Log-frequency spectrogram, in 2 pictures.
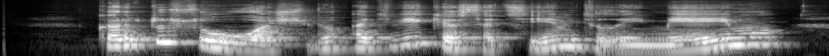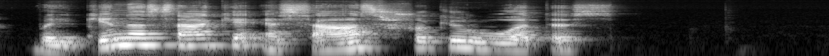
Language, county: Lithuanian, Kaunas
